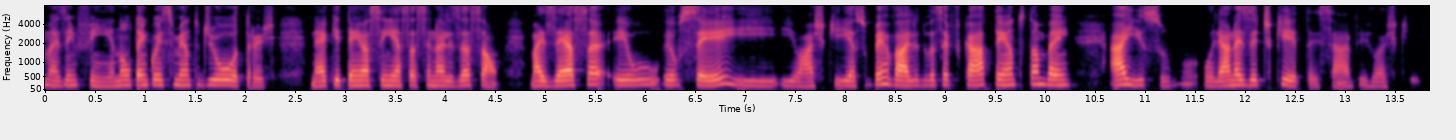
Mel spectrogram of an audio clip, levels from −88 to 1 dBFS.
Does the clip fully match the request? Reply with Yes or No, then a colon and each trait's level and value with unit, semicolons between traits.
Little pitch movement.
Yes: narrow, 2.0 semitones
